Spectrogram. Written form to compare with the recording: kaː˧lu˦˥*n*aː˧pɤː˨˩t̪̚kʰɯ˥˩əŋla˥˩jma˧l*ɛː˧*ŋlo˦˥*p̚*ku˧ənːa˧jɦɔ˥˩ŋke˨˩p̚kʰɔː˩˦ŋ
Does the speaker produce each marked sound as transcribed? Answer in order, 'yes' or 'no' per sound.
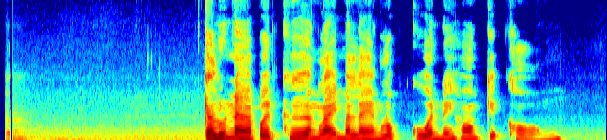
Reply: yes, yes, yes

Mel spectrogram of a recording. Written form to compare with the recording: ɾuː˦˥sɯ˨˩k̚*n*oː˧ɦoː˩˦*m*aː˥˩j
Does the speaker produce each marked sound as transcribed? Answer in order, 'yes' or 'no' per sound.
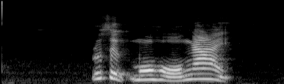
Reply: no, no

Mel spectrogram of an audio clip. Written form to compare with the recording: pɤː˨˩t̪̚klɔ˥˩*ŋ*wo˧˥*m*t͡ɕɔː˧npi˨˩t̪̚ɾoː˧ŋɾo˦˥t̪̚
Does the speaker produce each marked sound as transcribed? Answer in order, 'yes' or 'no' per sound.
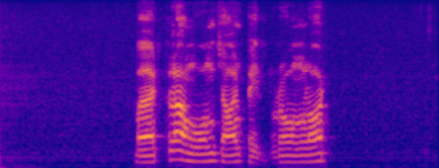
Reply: yes, no

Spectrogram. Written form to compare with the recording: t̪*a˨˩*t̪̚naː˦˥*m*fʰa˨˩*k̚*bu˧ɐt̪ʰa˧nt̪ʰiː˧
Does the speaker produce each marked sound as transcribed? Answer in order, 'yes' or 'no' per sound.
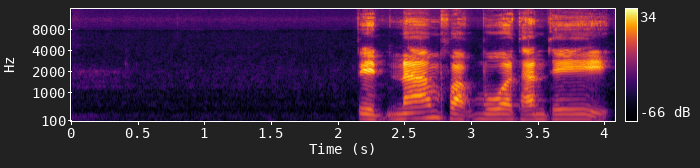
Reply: no, yes, yes

